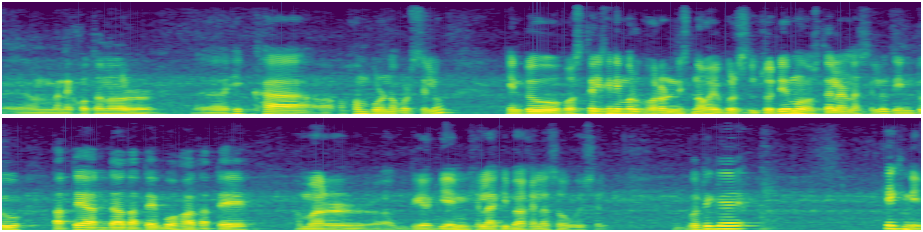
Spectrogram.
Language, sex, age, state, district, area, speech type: Assamese, male, 18-30, Assam, Nalbari, rural, spontaneous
